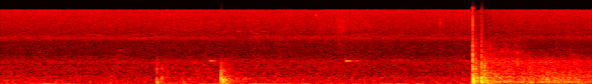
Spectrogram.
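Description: Distant aerial fireworks shells bursting as low booms: two lighter ones about two and three seconds in, then a much louder boom near six seconds that trails off in a long rumble.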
